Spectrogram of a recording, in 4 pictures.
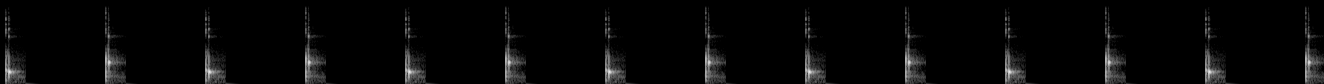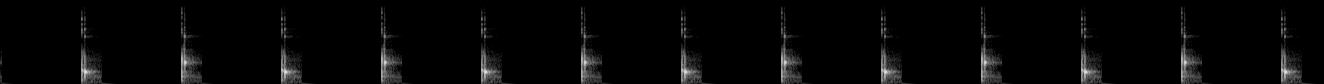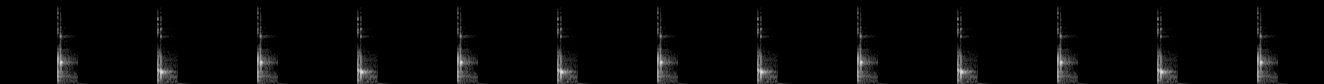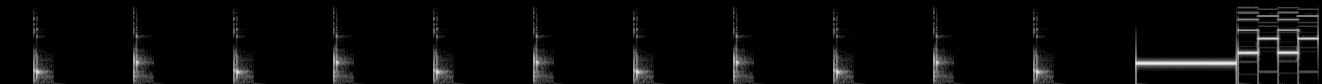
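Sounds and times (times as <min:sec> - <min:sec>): countdown timer ticking: 0:51.1 - 0:52.9
steady electronic beep tone: 0:51.1 - 0:52.9.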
